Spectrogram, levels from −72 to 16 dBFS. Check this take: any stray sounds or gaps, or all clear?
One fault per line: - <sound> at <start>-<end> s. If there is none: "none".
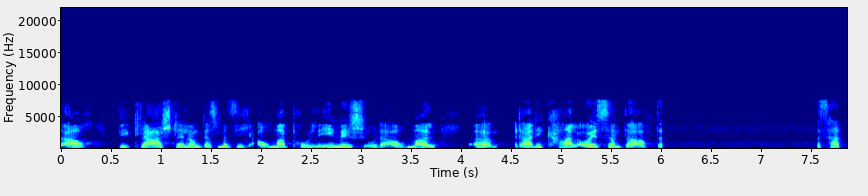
none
